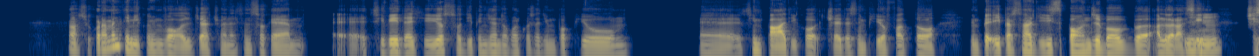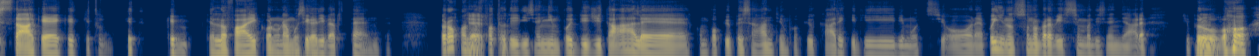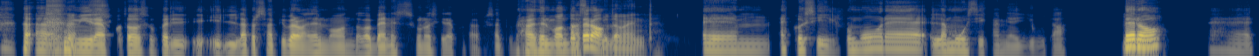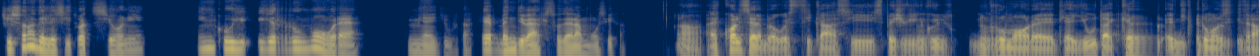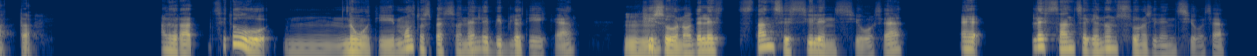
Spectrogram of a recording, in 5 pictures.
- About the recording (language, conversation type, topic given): Italian, podcast, Che ambiente scegli per concentrarti: silenzio o rumore di fondo?
- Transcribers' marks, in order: "cioè" said as "ceh"; chuckle; laughing while speaking: "brava"; stressed: "rumore"; tapping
